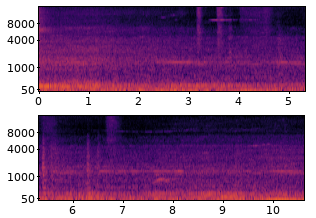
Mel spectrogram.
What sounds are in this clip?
unidentified alert signal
